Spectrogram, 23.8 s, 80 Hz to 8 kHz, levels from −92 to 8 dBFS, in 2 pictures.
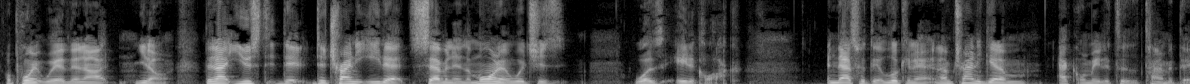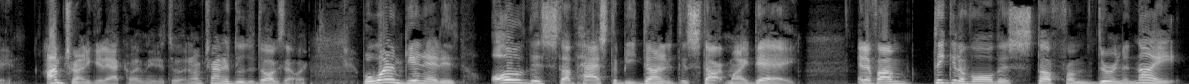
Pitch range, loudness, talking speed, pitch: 115-180 Hz, -20 LUFS, 225 wpm, 145 Hz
